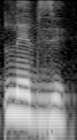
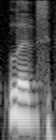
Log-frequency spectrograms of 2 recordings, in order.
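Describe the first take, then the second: First: The final z is heavy and strong. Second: The final z is very light. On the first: The speaker calls it wrong. "즈까진 아니에요" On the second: The speaker calls it right. "굉장히 가벼운 z 발음인데"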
